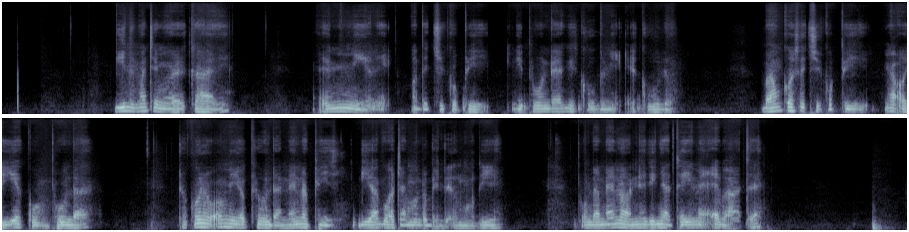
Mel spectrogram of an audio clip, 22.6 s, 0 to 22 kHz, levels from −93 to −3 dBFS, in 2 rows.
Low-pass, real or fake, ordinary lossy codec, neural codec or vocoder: none; fake; none; codec, 44.1 kHz, 2.6 kbps, DAC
